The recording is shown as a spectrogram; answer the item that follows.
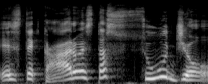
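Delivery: bad, clumsy American accent, very slow and loud. Imitating an American trying to speak Portuguese in Brazil, with a bad American accent. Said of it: "Só que ele tá falando com um sotaque ruim".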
